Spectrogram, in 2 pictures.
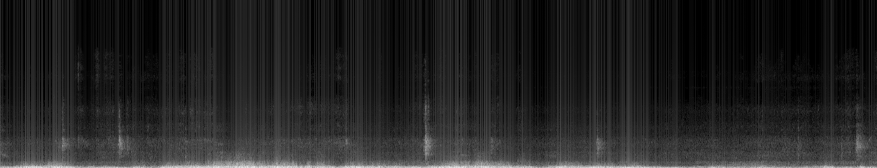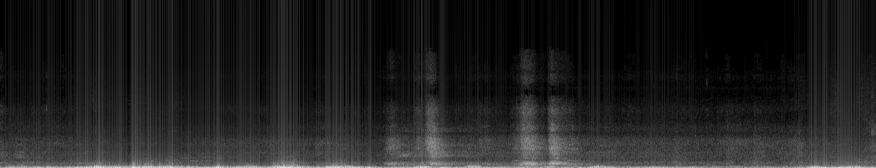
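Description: Wind rumbling and gusting across the microphone, over the soft rubbing of an abrasive scuff pad and then a cloth wiped along a security door's frame, with a few light clicks.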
